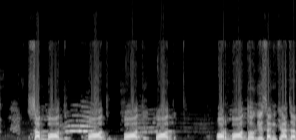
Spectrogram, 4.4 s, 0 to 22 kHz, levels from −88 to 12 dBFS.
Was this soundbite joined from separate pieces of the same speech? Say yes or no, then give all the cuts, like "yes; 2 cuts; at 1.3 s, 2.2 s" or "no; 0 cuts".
no; 0 cuts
